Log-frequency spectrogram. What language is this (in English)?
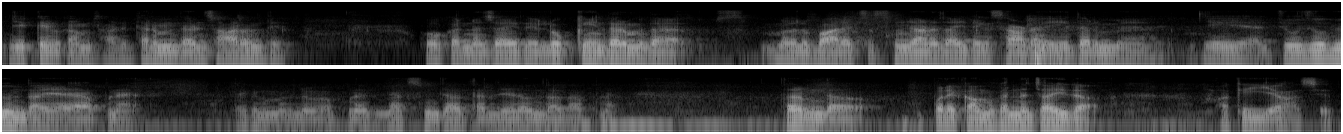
Dogri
